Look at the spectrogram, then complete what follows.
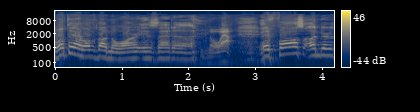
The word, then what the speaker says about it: Noir: Oh, so Noir it's is noir. French. Okay, yeah. I know. I thought I just wasn't sure. Well, it's French for black. The one thing I love about Noir is that it falls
